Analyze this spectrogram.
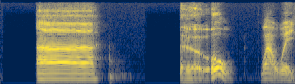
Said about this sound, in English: That snuck up on you, didn't it? That was a very, very surprised burp. My apologies. Oh, dear. Ever so sorry.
